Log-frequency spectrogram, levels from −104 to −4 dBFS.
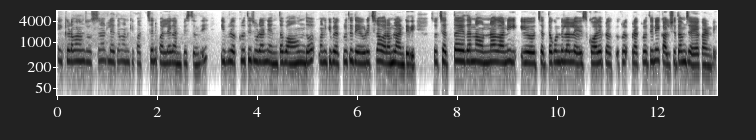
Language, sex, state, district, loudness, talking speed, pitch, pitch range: Telugu, female, Telangana, Nalgonda, -17 LUFS, 120 wpm, 275 Hz, 260-290 Hz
